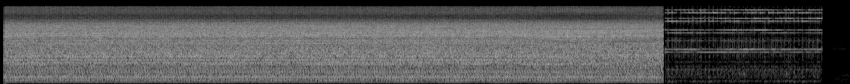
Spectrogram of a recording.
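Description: Three small air compressors running together, a 12-volt car tyre inflator, a nebulizer compressor and a vacuum-sealer pump, each blowing up a party balloon with a loud, steady mechanical drone. Near the end the drone cuts off abruptly and a quieter alarm-clock-style ring of steady high tones follows.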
